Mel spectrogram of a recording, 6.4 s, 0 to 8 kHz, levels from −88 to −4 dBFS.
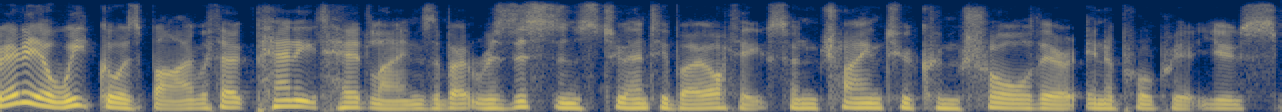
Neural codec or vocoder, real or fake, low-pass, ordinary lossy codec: codec, 16 kHz, 2 kbps, FunCodec, trained on LibriTTS, 25 frames a second; fake; 7.2 kHz; Opus, 24 kbps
